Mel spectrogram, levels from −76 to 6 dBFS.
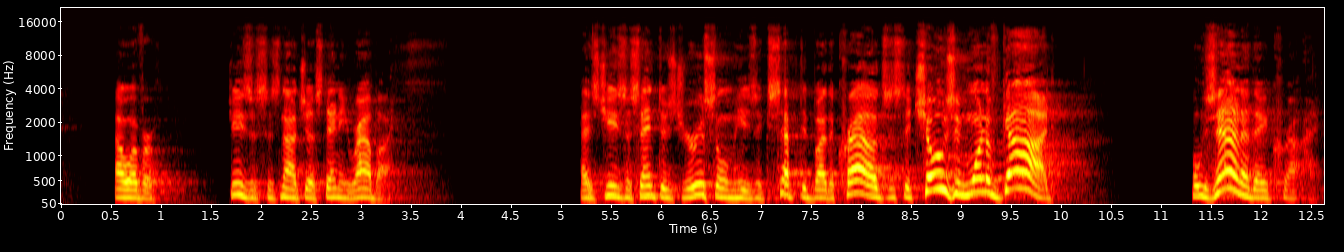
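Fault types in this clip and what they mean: No faults are audible.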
